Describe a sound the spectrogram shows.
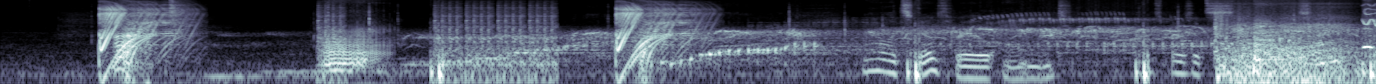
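Video game sound effects whoosh and chime.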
